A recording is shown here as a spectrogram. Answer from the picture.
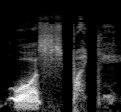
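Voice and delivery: very high, slow, breathless gasp; terrified whispered cry. Acted. Roberta panicking, a terrified whisper. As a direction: gasp it out in terror.

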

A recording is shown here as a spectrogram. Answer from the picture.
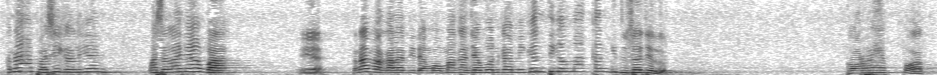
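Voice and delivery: exasperated host. Retold or imitated. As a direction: scold them lightly for the fuss.

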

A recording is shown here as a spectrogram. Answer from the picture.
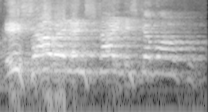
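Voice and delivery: high, loud cry of innocence; desperate shout. Acted. Andri screams his innocence at his father. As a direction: scream the denial.

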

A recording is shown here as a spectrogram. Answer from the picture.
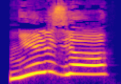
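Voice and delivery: high, barking little guard; stern guard. Acted. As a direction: shut them up like a jailer. Lemur guard. (строгий окрик стражника)

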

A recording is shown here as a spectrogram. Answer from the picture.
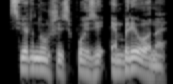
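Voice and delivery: ordinary delivery, nothing marked

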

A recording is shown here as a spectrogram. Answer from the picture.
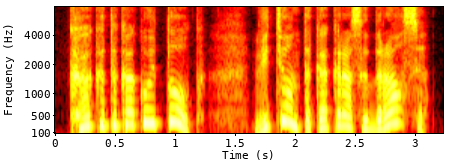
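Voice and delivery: high, heated protest; indignant. A narrator's reading. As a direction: burst in with a loud objection. Natasha breaks in indignantly. (возмущённый возглас высоким голосом)

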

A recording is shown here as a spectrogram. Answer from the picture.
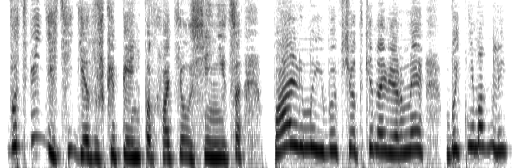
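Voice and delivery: a little bird gently correcting; titmouse voice. Acted. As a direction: titmouse telling the stump he couldn't be a palm.

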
